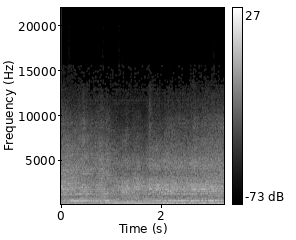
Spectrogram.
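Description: Paul di Resta's DTM race car at Brands Hatch, engine note rising steadily through the gears in a continuous loud whine as it accelerates, with faint commentary mixed beneath.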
